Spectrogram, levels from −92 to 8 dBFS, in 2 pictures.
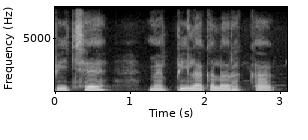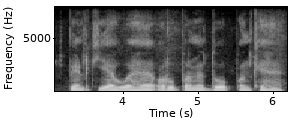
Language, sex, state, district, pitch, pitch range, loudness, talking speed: Hindi, male, Jharkhand, Garhwa, 140 Hz, 140-150 Hz, -15 LUFS, 145 wpm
